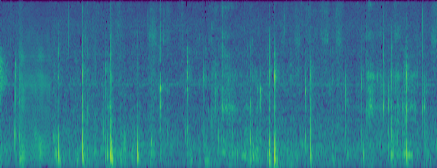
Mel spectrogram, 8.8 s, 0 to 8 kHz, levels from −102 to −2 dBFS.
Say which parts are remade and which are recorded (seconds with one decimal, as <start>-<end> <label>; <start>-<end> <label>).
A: 0.0-0.4 recorded; 0.4-1.0 remade; 1.0-8.8 recorded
